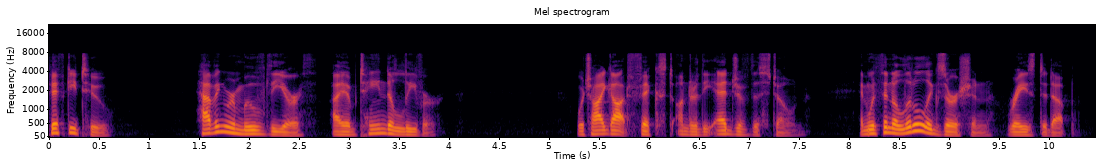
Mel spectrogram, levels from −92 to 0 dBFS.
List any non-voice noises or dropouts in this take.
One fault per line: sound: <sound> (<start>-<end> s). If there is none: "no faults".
no faults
